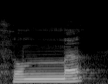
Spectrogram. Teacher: mim shadda, so you hold that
